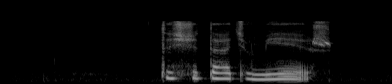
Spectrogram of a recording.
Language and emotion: Russian, sad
